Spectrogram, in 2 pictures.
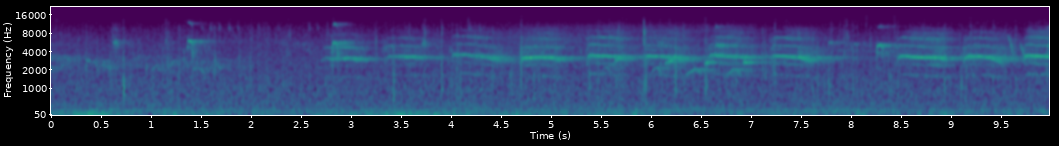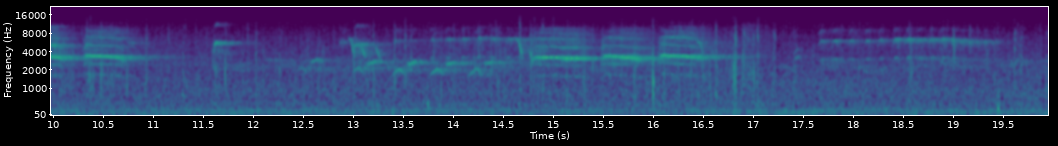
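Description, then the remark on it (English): A hairy woodpecker gives repeated high-pitched squeaky calls in short bursts throughout, set against a steady outdoor hiss that sounds like rain pattering. “Oh, and a hairy woodpecker too. That high pitched kind of squeak.”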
